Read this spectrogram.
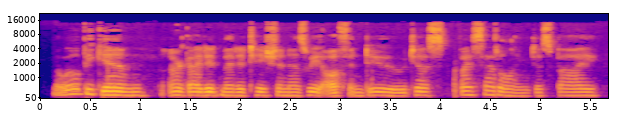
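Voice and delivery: calm, unhurried meditation guidance with long pauses; guided meditation. Real, not acted. Teacher guiding meditators to arrive in the body, guided meditation. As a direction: settle listeners gently, leaving space between phrases.

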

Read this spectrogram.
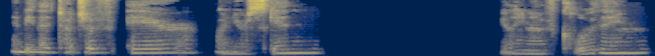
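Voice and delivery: slow, spacious meditation guidance with long pauses; guided meditation. Real, not acted. Teacher settling listeners into their senses, slow guided meditation. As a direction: lead them gently inward, phrase by unhurried phrase.

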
